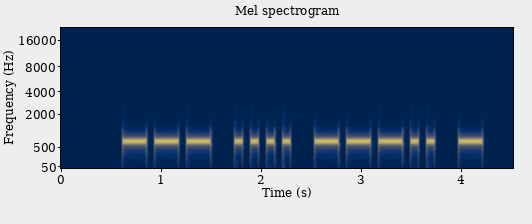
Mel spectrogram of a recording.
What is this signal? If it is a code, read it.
Morse code, heard as a keyed tone, about 15 wpm, 700 Hz. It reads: OH8T
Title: DXCC-100 Call Signs - 4 Characters - 15wpm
